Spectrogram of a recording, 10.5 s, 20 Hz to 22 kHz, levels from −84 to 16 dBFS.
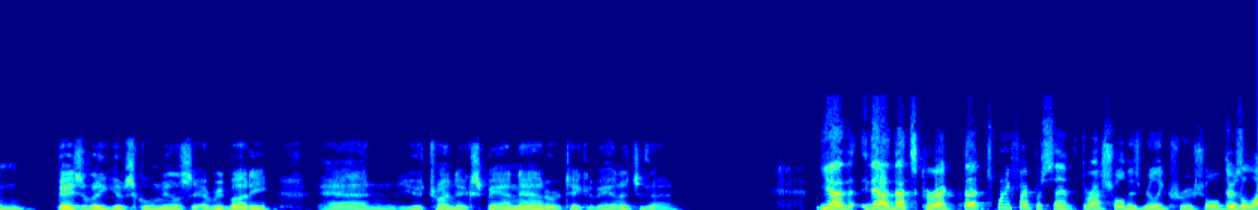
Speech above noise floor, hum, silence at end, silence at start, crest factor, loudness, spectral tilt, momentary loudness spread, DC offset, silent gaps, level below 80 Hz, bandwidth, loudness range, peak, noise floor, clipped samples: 57 dB; none; 0 s; 0 s; 20 dB; -31 LUFS; -5 dB/octave; 15 LU; under 0.1%; none; -72 dBFS; 12 kHz; 7 LU; -12 dBFS; -88 dBFS; under 0.1%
